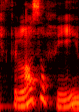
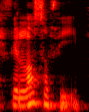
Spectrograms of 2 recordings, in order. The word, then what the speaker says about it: philosophy: That is, for instance, if you go to the word like philosophy, we don't have to say it like philosophy.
